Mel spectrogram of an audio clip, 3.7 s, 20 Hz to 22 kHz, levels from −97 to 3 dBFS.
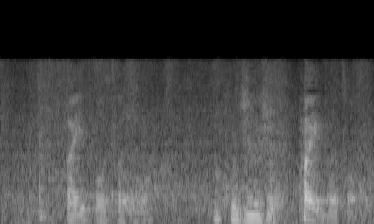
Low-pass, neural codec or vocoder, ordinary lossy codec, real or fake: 7.2 kHz; vocoder, 44.1 kHz, 128 mel bands, Pupu-Vocoder; AAC, 32 kbps; fake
